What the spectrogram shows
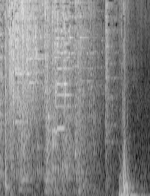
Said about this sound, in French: Il mit un coup d'épaule dans la fenêtre, la faisant voler en éclats, puis il sauta à terre.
